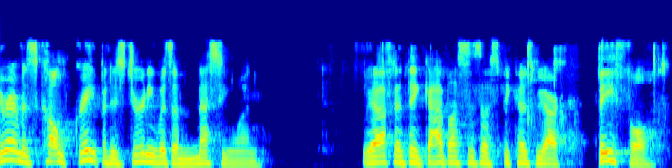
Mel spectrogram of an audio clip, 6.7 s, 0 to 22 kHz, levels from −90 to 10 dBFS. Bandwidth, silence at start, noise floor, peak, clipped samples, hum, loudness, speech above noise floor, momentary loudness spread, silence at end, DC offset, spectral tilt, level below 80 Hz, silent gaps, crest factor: 8.6 kHz; 0 s; -80 dBFS; -10 dBFS; under 0.1%; none; -27 LUFS; 53 dB; 8 LU; 0.05 s; under 0.1%; -4.5 dB/octave; -66 dBFS; none; 18 dB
